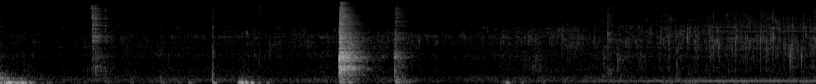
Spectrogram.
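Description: Fenugreek seeds and spices sizzle in hot tempering oil for an amla pickle, a soft continuous hiss broken by a few sharp clinks and knocks of a spoon against the pan, close and without speech.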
